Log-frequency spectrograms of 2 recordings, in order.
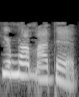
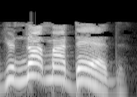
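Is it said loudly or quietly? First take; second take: quietly; loudly. First: It is said quietly and mildly. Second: It is yelled very loudly.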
